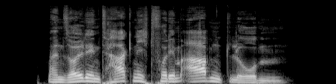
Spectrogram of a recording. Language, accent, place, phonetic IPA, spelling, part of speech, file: German, Germany, Berlin, [man zɔl den ˈtaːk nɪçt foːɐ̯ dem ˈaːbn̩t ˈloːbm̩], man soll den Tag nicht vor dem Abend loben, proverb, De-man soll den Tag nicht vor dem Abend loben.ogg
- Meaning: don't count your chickens before they're hatched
